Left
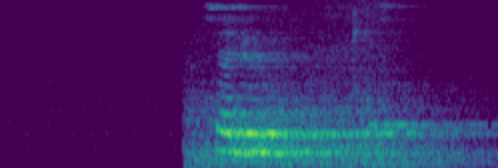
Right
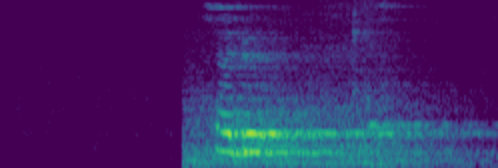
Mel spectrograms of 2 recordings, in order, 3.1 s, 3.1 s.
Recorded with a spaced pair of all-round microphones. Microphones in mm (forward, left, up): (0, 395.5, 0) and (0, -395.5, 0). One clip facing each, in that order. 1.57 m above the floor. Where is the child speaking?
70° right (ahead or behind), 1.4 m; by 2.4 s 40° right (ahead or behind), 2.5 m.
